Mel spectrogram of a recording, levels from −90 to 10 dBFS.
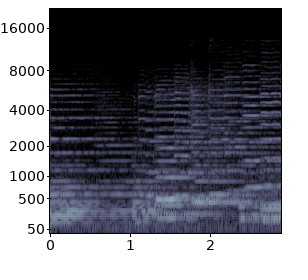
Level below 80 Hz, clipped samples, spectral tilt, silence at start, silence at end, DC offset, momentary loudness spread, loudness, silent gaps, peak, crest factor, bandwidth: -62 dBFS; under 0.1%; -5 dB/octave; 0 s; 0 s; under 0.1%; 11 LU; -36 LUFS; none; -20 dBFS; 16 dB; 14 kHz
